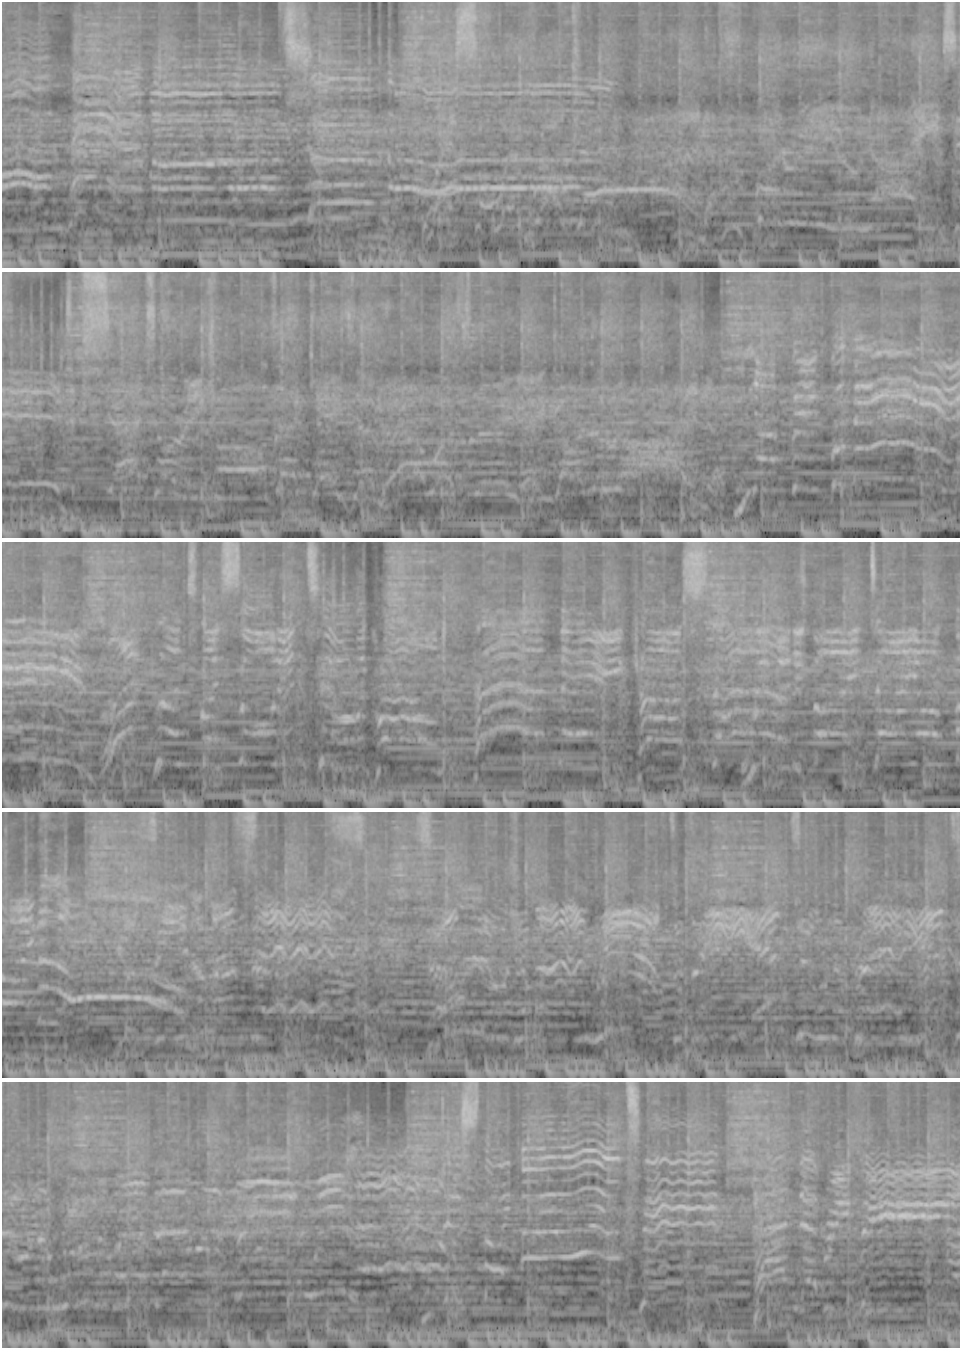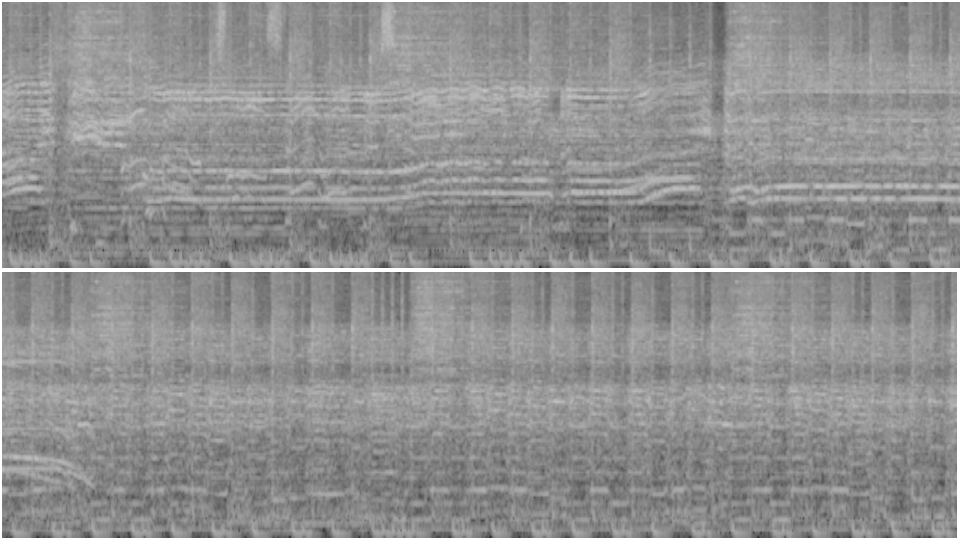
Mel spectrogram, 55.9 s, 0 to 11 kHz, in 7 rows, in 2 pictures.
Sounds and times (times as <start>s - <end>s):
Progressive rock: 0.0s - 55.8s.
